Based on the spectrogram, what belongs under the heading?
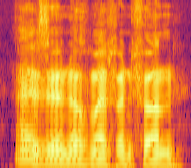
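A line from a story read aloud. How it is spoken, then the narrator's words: Sigh. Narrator (German): seufzte Dominik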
